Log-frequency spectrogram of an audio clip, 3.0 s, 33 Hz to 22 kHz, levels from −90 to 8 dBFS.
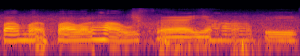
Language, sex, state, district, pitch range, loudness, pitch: Hindi, female, Haryana, Rohtak, 100-110 Hz, -16 LUFS, 105 Hz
